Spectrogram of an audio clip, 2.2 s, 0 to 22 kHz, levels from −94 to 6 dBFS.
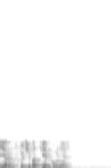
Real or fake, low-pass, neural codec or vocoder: real; 3.6 kHz; none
